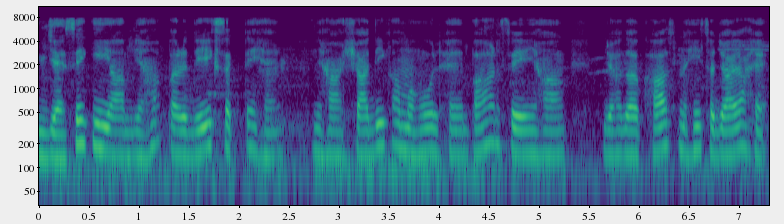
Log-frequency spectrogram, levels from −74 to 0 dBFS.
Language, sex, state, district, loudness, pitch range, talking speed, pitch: Hindi, male, Uttar Pradesh, Muzaffarnagar, -29 LUFS, 145-165 Hz, 170 wpm, 150 Hz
